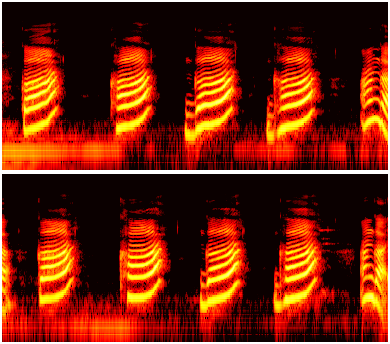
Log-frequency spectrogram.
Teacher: ये कंठ से आवाज निकल रही है, इसलिए इसको कंठस्थ व्यंजन कहते हैं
